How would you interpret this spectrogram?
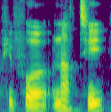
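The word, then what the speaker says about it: Fibonacci: এই ধরনের সংখ্যাগুলোকে বলা হয় হচ্ছে, যদিও অষ্টম শ্রেণীর বইতে ফিবোনাক্কি বলা হয়েছে, আর বেশ কিছু গণিত বইতে এটা ফিবোনাচ্চি এভাবে উচ্চারণ করা হয়েছে।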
